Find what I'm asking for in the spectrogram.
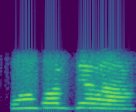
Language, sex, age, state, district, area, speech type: Odia, female, 60+, Odisha, Angul, rural, conversation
